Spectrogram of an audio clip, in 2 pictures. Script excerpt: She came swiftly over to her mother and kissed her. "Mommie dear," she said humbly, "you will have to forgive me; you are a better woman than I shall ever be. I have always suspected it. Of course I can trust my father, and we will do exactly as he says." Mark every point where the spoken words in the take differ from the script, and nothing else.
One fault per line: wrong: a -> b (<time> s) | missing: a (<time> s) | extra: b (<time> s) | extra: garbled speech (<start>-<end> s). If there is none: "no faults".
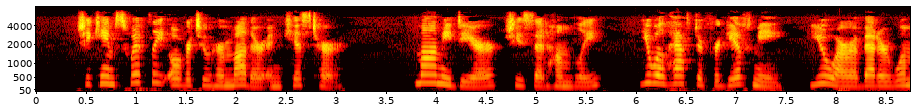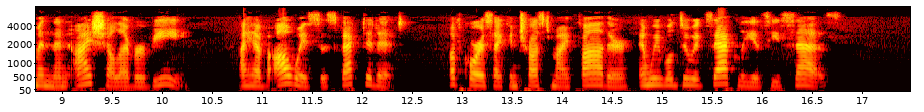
no faults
